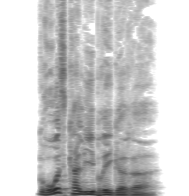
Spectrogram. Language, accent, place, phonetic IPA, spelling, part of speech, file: German, Germany, Berlin, [ˈɡʁoːskaˌliːbʁɪɡəʁə], großkalibrigere, adjective, De-großkalibrigere.ogg
- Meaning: inflection of großkalibrig: 1. strong/mixed nominative/accusative feminine singular comparative degree 2. strong nominative/accusative plural comparative degree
